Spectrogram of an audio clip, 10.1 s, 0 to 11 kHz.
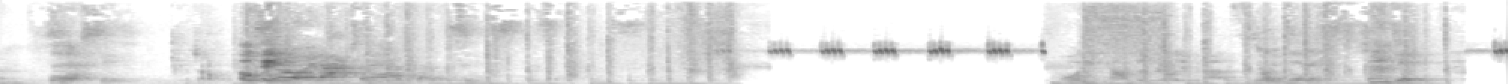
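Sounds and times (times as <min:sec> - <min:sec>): cricket chirping: 0:05.1 - 0:07.0, 0:09.8 - 0:10.0.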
